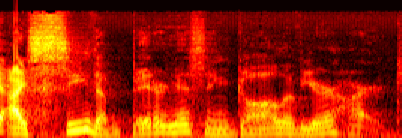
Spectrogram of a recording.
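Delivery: put-on pirate-style voice. Pretending to call someone out in front of everybody: pirate imitation. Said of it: "I don't know why I'm doing a pirate imitation".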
